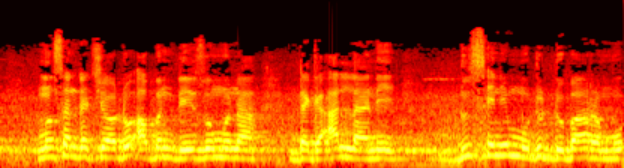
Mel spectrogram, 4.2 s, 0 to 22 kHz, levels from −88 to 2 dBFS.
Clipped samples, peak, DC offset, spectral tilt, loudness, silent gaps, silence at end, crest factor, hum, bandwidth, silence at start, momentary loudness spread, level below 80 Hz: under 0.1%; 0 dBFS; under 0.1%; -5.5 dB/octave; -14 LUFS; none; 0 s; 14 dB; none; 11.5 kHz; 0 s; 5 LU; -42 dBFS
